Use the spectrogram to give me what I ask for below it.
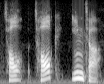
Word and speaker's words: Talkeetna: The mayor of an Alaskan town named Talkeetna. Spell it out because we want to make sure you're saying it right. Talkeetna. Spell it.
